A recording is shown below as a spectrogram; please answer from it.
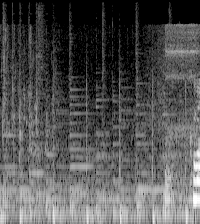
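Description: Background music, over the faint sound of milk being poured into a pan and a wooden spoon stirring a thick eggplant and flour mixture.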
